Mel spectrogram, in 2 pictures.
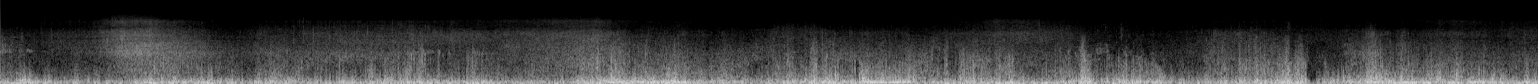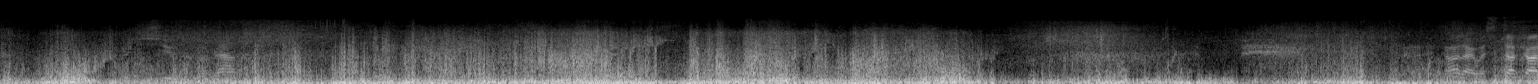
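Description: Strong, gusty wind of about 25 miles per hour buffeting the microphone, rising and falling every few seconds, with small waves washing onto a cobble shore.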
